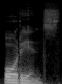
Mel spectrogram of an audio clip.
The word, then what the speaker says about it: audience: So the stress is at the beginning, audience.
